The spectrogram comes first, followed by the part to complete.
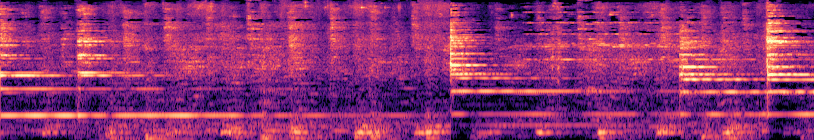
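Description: Hanging brass temple bells struck several times, each strike ringing on and overlapping the last, with a sharp strike about three and a half seconds in and two more near the end.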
